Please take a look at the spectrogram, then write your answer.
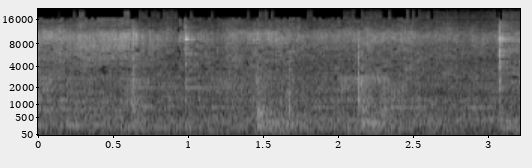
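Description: Chicken gravy sizzles steadily in a pan with a small splash of water as a spoon stirs it, a continuous frying hiss broken by a few sharp scrapes and taps of the utensil against the pan.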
